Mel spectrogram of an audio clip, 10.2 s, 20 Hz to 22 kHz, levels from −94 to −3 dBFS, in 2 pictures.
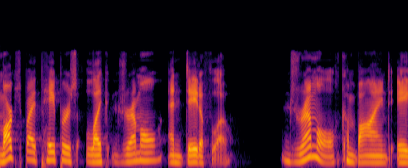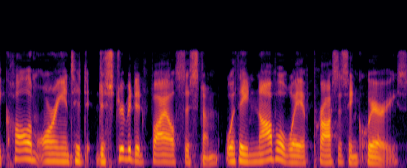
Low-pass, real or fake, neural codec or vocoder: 7.2 kHz; fake; codec, 16 kHz, 16 kbps, FunCodec, trained on LibriTTS, 50 frames a second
